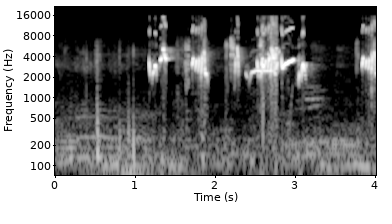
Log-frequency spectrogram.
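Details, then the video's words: Prenjak klawu prinia used as a lure for trapping; after a quiet start, several scratchy bursts and one loud phrase with a clear level whistle rising at its end, trailing into softer chips. "Suwara Burung Prenjak_klawu Buwat_Mikat"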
